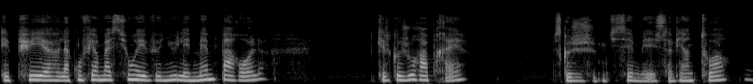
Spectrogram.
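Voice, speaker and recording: Speaking at a fairly slow pace with fairly even intonation, a woman leaves long, frequent pauses in a very clean recording with a silent background. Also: medium pitch for a woman. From a communist country. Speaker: guest sharing personal story. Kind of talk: testimony.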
